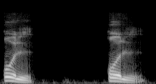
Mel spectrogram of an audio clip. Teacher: dia lebih pangkal lidah ya lebih ke dalam dan mengenai langit-langit yang lunak bagian belakang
